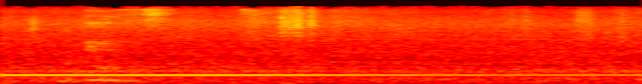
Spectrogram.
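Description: A single acoustic guitar note ringing on alone and slowly fading, one clear steady tone.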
